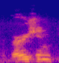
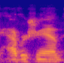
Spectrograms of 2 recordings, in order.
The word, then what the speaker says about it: Haversian: People have different ways of pronouncing this next name. I was told Haversian. Some people say Haversham. It's okay. It doesn't matter. Okay.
